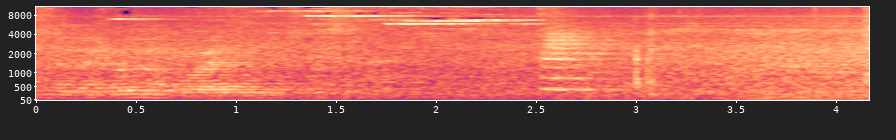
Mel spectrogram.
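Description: Quiet, indistinct voices murmuring around a meeting table over steady room noise, with one short, louder utterance about two and a half seconds in.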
